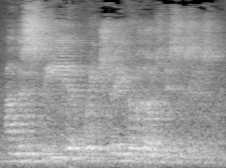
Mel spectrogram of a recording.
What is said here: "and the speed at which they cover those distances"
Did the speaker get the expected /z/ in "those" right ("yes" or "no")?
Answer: yes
